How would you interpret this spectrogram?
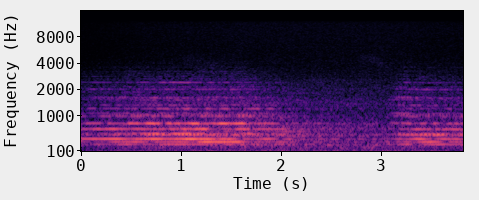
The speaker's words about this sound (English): The whistle is sort of a sound signature for Carroll, Iowa. Seems like the freight trains come through every 15 minutes.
